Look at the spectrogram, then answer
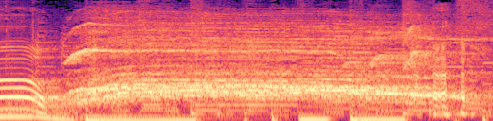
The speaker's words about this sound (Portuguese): E eu quero ouvir a galera fazendo barulho!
